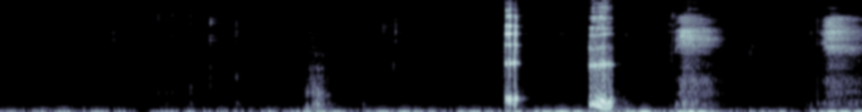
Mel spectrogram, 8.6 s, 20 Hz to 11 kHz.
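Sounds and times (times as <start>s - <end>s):
person burping after drinking carbonated drink: 5.9s - 6.2s.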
